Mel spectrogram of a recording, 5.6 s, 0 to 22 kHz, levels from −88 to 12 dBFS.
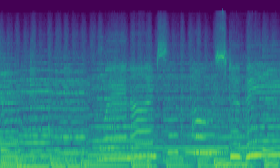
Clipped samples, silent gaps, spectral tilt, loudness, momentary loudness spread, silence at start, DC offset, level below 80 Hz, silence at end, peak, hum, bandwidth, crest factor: under 0.1%; none; -6 dB/octave; -14 LUFS; 8 LU; 0 s; under 0.1%; -22 dBFS; 0 s; 0 dBFS; none; 13 kHz; 12 dB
